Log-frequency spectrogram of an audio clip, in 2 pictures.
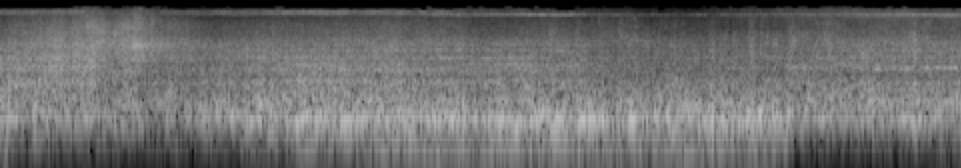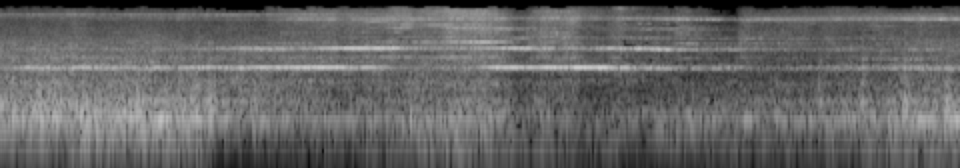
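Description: Freight train of covered hopper cars and boxcars rolling past close by, a continuous rumble and clatter of steel wheels on rail. From about halfway through, the wheels squeal in long, steady high tones.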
